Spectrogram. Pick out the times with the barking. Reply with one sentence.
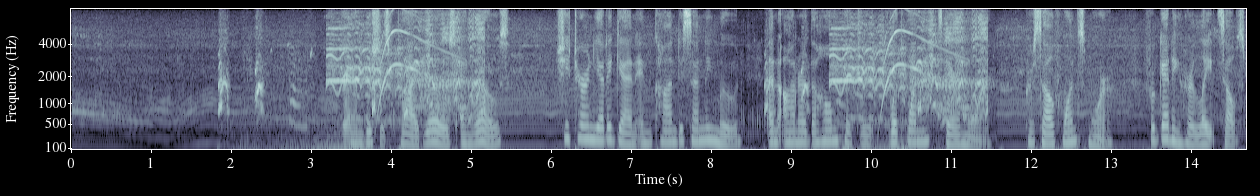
The barking can be heard from 1.8 to 4.2 s and from 8.7 to 10.8 s.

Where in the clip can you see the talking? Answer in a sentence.
You can hear the talking from 3.4 to 14.6 s.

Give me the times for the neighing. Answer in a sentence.
You can hear the neighing from 3.1 to 5.2 s and from 9.4 to 11.5 s.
